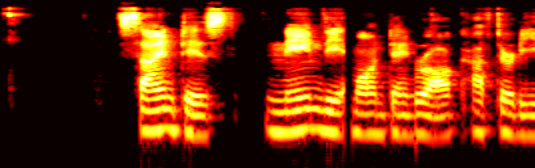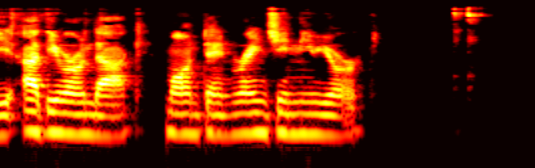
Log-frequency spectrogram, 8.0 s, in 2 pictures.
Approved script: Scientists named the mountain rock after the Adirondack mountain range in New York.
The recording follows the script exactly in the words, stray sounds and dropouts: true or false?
true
